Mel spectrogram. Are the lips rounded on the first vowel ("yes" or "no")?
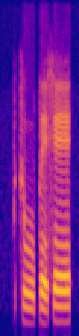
yes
